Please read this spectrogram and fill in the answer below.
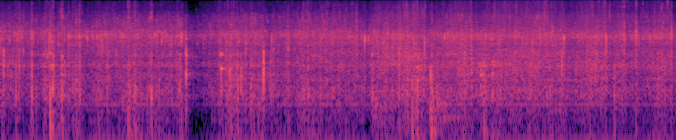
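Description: Chopped onions sizzling in hot oil in an enamelled Dutch oven, with a wooden spoon scraping and knocking against the pot in short clicks as they are stirred.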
